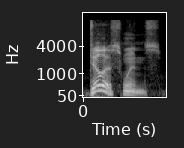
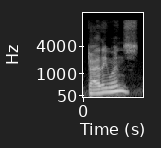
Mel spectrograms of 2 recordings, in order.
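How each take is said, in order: First: The name ends in an 'iss' sound. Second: The name ends in an 'ee' sound. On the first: The speaker calls it right. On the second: The speaker calls it wrong. "Do I have that pronounced right?"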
